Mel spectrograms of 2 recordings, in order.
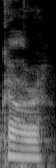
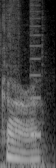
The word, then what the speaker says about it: Chara: Chara or Kara? I'm pretty sure it is actually pronounced Kara, but Chara just seems correct to me.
